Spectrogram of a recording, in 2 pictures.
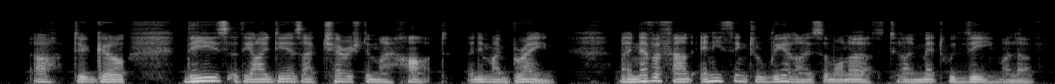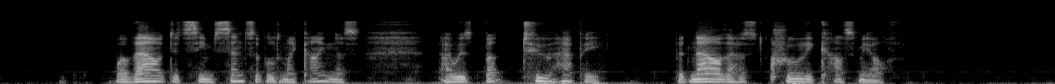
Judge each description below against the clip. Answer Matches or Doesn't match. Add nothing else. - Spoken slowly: Doesn't match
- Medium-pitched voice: Doesn't match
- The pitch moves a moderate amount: Matches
